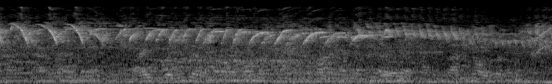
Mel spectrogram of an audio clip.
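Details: Yellow frill-back Parisian canary from a jumbo-sized breeding pair, singing a fast continuous series of high, sweeping chirped notes that run on for several seconds, slowly fading toward the end.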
